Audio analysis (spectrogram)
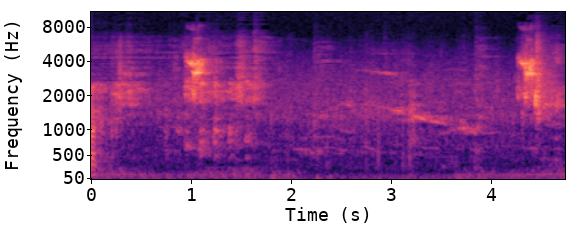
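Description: Faint, brief chirps from caged all-white birds at two moments, set against quiet background noise and low rumble.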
